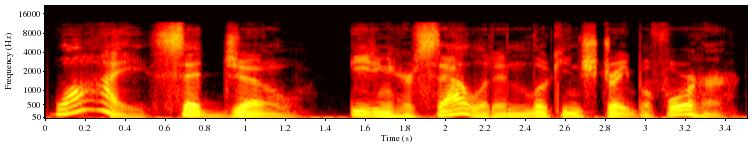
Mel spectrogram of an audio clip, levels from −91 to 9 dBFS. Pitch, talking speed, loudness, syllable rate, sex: 115 Hz, 190 wpm, -18 LUFS, 5.0 syllables/s, male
